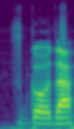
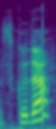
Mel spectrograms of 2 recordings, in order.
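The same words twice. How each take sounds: First: Firm agreement. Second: Asking question. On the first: Mother agrees, powiedziała mama. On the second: Asks mother to agree. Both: A narrator's reading.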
